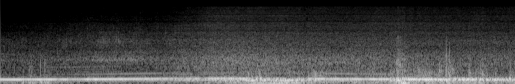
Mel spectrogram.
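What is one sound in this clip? A sports car engine revs up briefly.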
